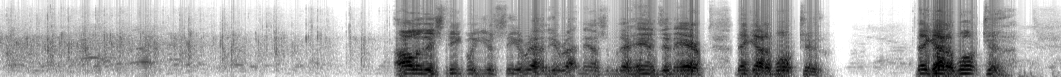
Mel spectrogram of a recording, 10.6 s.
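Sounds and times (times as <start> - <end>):
audience clapping hands: 0.0 - 4.9
speech: 4.0 - 8.3, 9.2 - 10.2.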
